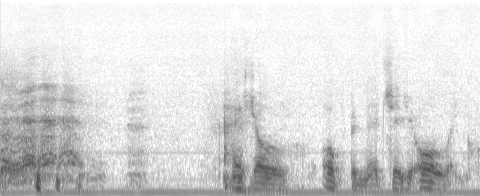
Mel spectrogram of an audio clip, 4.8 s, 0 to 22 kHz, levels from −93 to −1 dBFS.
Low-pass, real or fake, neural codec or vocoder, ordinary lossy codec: none; fake; codec, 44.1 kHz, 7.8 kbps, Pupu-Codec; none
